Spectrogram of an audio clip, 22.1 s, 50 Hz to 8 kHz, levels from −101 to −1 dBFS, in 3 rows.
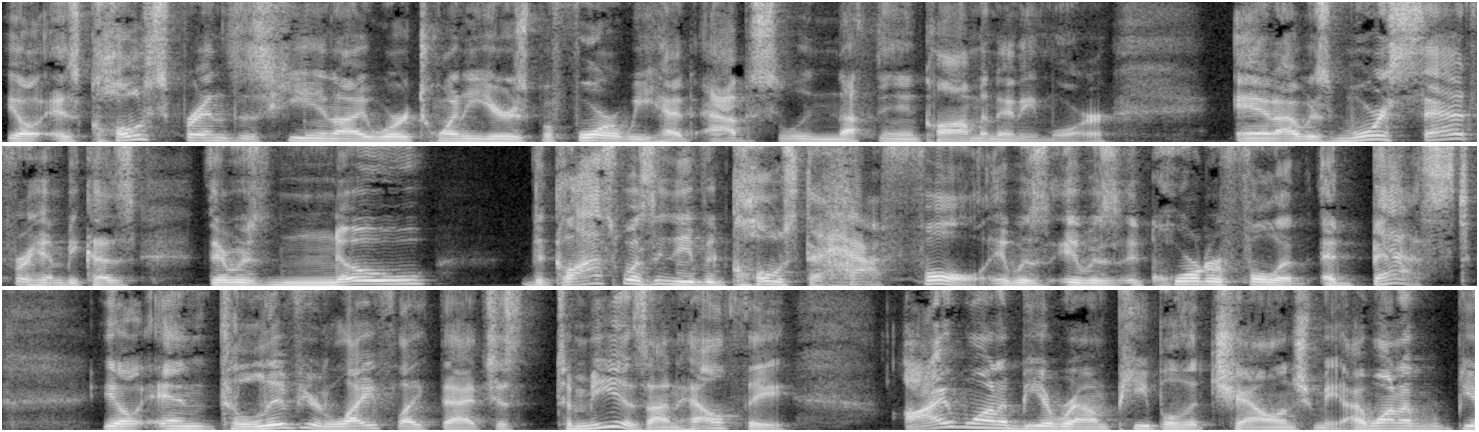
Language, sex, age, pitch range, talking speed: English, male, 50-69, 125-155 Hz, 205 wpm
